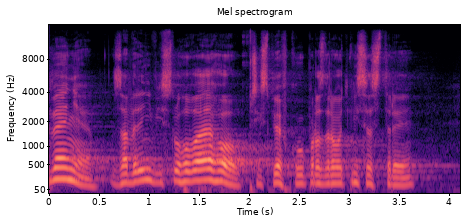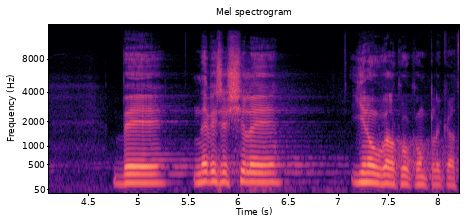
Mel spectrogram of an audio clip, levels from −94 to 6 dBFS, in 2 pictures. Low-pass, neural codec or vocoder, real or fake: 14.4 kHz; none; real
